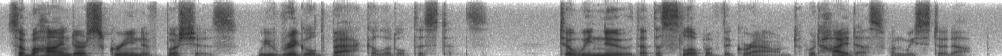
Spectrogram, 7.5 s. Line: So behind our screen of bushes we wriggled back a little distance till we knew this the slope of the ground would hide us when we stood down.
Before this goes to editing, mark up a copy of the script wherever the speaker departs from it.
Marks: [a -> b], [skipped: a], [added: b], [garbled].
So behind our screen of bushes we wriggled back a little distance till we knew [this -> that] the slope of the ground would hide us when we stood [down. -> up]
